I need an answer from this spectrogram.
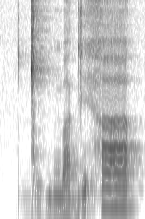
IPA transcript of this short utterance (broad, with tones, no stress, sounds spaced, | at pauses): ɡ͡ǀ o˩ ɡ ŋ͡m a˩ ɡ ɪ˥ h a˥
